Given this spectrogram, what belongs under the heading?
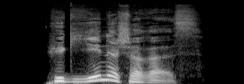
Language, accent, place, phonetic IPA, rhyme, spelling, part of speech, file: German, Germany, Berlin, [hyˈɡi̯eːnɪʃəʁəs], -eːnɪʃəʁəs, hygienischeres, adjective, De-hygienischeres.ogg
- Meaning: strong/mixed nominative/accusative neuter singular comparative degree of hygienisch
